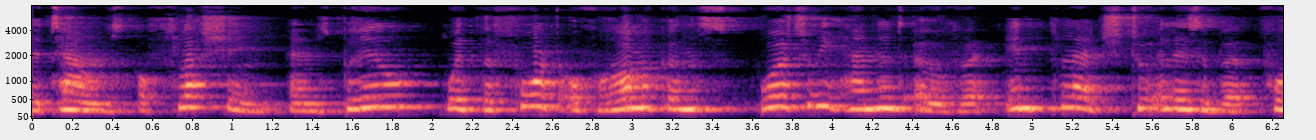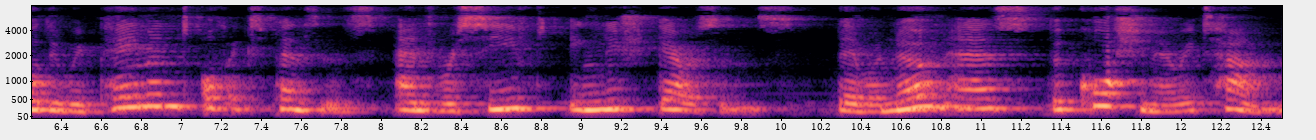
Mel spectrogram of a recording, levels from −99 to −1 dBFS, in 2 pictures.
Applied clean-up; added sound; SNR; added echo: none; none; none; reverberation time 0.5 s.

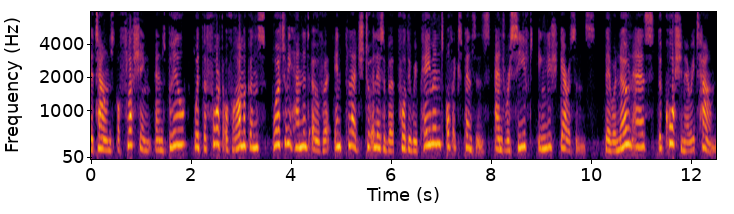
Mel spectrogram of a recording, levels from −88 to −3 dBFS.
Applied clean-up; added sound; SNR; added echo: none; none; none; none.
